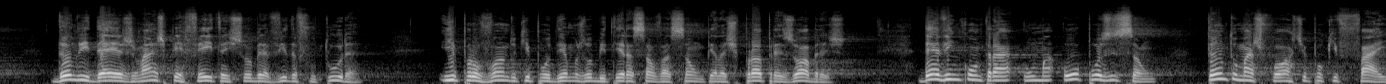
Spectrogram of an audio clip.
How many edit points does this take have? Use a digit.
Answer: 0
